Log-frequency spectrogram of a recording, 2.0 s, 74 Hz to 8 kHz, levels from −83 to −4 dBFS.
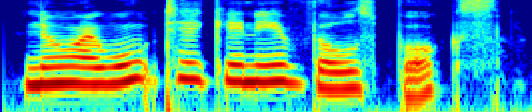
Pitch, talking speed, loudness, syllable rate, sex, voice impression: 240 Hz, 240 wpm, -13 LUFS, 5.8 syllables/s, female, feminine, slightly gender-neutral, adult-like, slightly middle-aged, thin, slightly relaxed, slightly weak, slightly dark, slightly hard, muffled, slightly fluent, slightly cute, intellectual, refreshing, sincere, slightly calm, slightly reassuring, slightly elegant, slightly wild, slightly sweet, lively, slightly strict, slightly sharp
